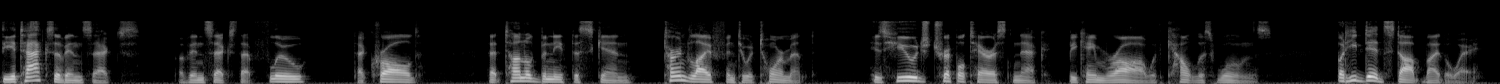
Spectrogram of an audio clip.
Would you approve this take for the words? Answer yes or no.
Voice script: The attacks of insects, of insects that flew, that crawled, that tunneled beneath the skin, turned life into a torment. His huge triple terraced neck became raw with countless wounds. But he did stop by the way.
yes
